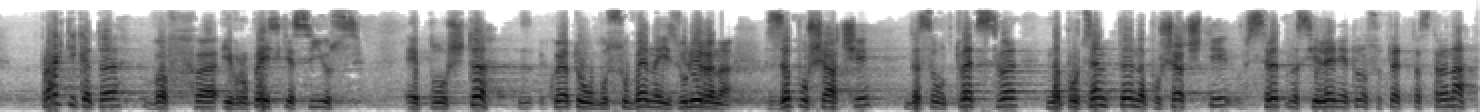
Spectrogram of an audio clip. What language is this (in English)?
Bulgarian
